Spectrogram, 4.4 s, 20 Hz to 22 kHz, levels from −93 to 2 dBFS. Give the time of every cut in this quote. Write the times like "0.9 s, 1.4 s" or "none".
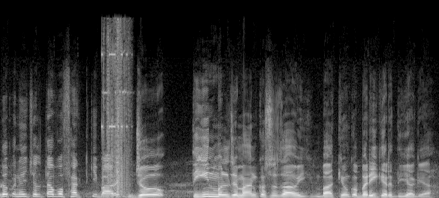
1.2 s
